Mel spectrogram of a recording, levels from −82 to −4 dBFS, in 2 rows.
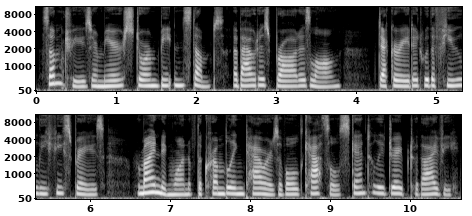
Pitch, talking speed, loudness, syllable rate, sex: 220 Hz, 175 wpm, -18 LUFS, 5.1 syllables/s, female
